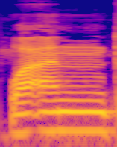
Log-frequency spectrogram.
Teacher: وَأَنْتَ اخفا یعنی غنہ کر کے پڑھیں گے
